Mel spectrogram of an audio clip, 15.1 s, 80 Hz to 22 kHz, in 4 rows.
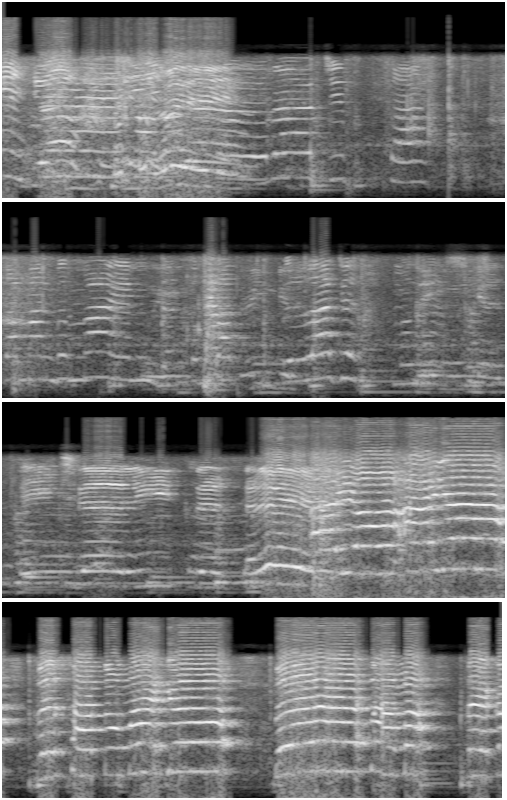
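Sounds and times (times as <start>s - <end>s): girl singing: 0.0s - 15.0s.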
